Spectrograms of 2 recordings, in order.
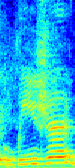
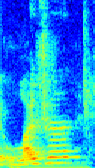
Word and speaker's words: leisure: SCedule - SHedule next in America we say leisure they say lezz-ure and we say v-I-tamins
